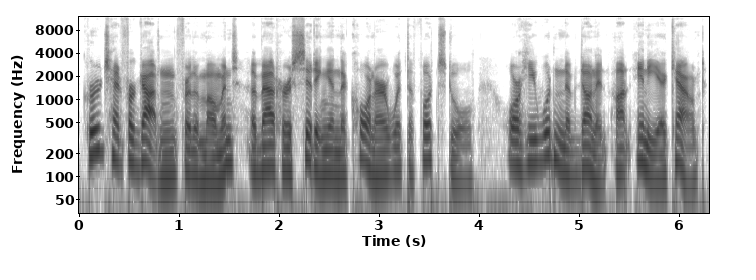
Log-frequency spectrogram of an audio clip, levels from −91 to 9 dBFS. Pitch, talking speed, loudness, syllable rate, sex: 120 Hz, 230 wpm, -20 LUFS, 5.8 syllables/s, male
